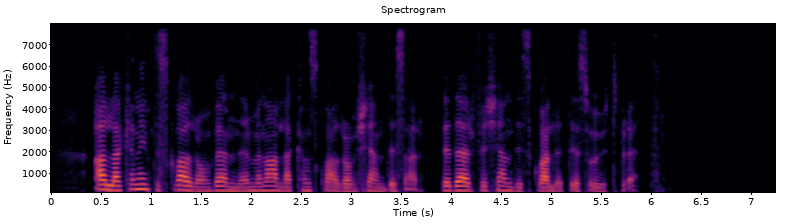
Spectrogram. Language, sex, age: Swedish, female, 26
